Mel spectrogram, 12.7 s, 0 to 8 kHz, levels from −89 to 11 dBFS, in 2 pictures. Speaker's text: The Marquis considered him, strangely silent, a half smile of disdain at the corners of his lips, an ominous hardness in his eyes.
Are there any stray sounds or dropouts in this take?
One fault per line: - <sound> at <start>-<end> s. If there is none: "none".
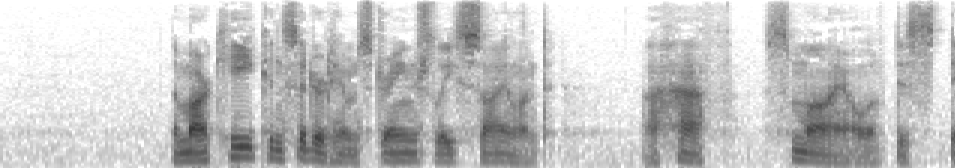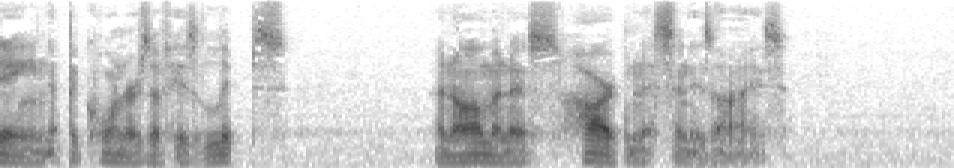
none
